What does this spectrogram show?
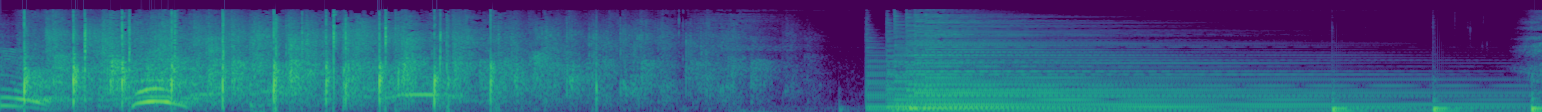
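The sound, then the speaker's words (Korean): An audience applauds with a dense burst of clapping mixed with a few voices, lasting about four seconds before it stops abruptly and a steady sustained musical tone takes over. “이야, 박수.”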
